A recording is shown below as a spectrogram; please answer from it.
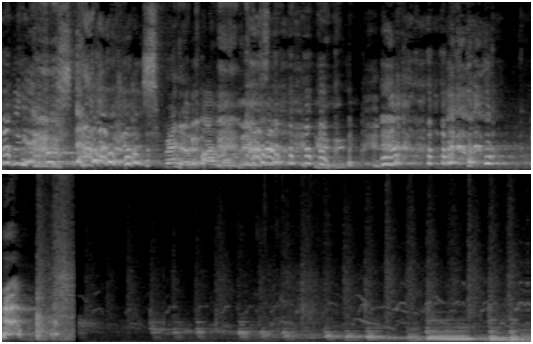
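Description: A man laughing and giggling, mixed with a little unclear talk, for about six seconds. Then the sound cuts off suddenly and quiet background music starts, growing louder near the end.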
